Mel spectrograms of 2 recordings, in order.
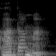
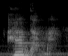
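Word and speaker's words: אדמה: El suelo del cual Adán fue creado pronunciado Adama, Aleph, Dalet, Mem, Hei. Tienen la misma raíz y familias de la tierra pronunciado en hebreo Mishpahat, Adama.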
